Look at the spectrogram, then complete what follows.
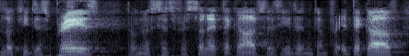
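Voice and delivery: normal talking voice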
